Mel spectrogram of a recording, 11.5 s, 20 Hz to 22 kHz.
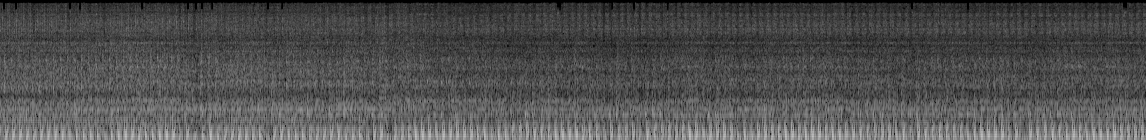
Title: XR650L rough idle with spitting stutter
